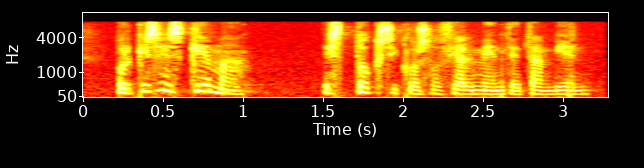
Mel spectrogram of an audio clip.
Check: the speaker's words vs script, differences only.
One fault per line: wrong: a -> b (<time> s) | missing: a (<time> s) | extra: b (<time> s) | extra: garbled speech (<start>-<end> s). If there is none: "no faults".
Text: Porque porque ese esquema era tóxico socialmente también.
missing: porque (0.4 s)
wrong: era -> es (1.5 s)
